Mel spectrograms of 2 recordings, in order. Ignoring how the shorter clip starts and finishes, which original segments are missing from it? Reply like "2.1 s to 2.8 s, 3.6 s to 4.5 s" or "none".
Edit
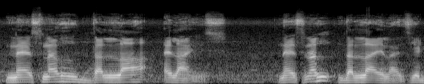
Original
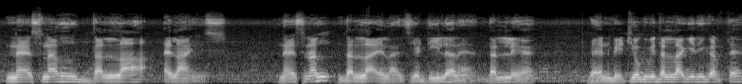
none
